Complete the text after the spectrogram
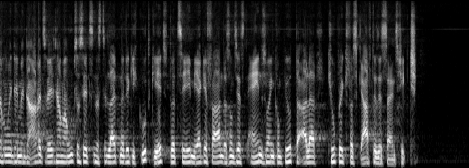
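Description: A man speaks calmly into a microphone, heard over loudspeakers.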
